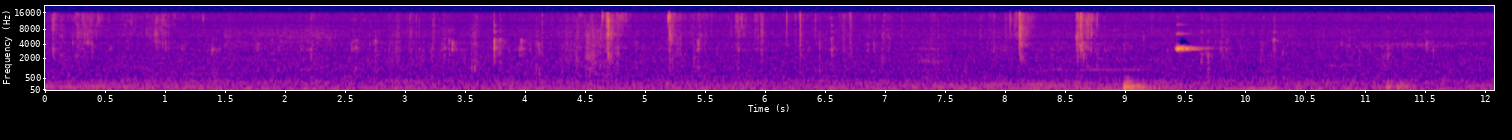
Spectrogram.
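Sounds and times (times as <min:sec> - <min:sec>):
person chewing food: 0:00.0 - 0:09.0.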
